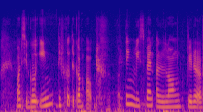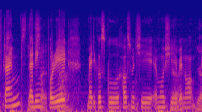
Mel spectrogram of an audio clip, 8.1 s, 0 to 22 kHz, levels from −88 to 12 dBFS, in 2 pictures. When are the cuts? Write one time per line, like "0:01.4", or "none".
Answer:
0:02.4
